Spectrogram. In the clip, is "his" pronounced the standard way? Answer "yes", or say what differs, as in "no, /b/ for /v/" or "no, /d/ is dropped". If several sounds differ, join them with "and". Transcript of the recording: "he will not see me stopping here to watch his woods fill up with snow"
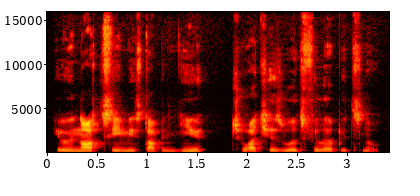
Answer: yes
